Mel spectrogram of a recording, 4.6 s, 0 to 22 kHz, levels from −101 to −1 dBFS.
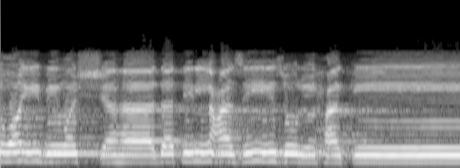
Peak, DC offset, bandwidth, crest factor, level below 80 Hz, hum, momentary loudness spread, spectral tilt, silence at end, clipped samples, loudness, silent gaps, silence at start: -2 dBFS; under 0.1%; 6 kHz; 10 dB; -68 dBFS; none; 5 LU; -3 dB/octave; 0 s; under 0.1%; -14 LUFS; none; 0 s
